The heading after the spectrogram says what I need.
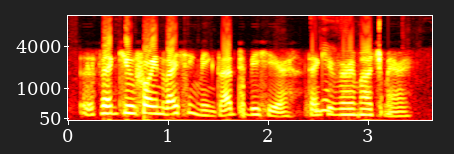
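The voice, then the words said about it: French accent. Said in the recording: “Wait till you hear her wonderful French accent.”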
